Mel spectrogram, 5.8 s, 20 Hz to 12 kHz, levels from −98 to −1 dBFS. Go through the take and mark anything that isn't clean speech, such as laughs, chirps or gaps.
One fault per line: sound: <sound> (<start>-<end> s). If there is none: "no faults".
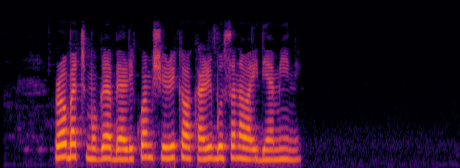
no faults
